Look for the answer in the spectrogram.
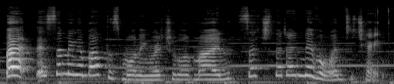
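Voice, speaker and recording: A woman voicing a lazy, gruff male cowboy detective, reading his lines with a low drawl. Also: sing-song, quick pace, soft background music.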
